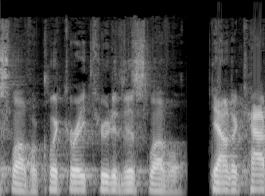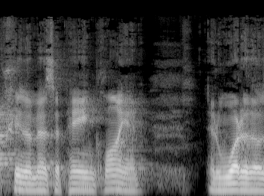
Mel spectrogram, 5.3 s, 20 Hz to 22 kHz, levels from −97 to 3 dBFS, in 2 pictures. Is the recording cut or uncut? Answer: cut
